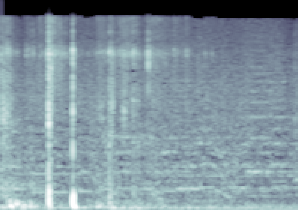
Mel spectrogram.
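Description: A few sharp clicks and knocks in the first second, from gloved hands handling and scraping a dug-up round disc.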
